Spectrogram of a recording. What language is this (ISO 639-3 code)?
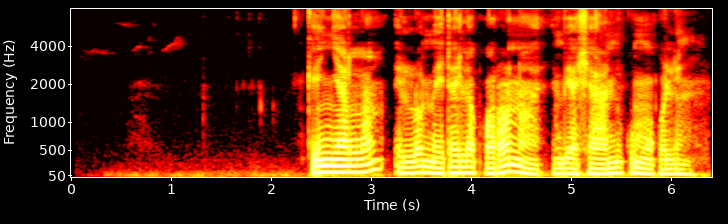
mas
